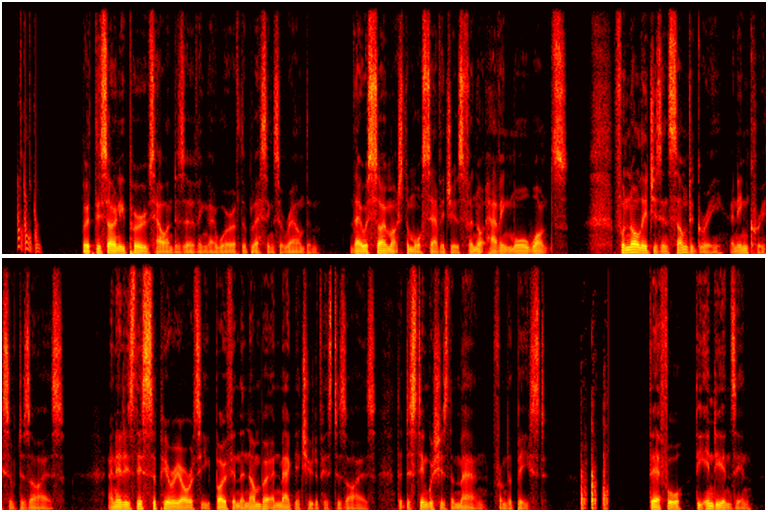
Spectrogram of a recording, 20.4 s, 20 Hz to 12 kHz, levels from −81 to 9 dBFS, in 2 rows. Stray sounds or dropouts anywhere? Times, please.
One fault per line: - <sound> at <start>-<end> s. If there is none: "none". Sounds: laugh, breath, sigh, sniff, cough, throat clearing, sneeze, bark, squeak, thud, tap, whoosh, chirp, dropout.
- chirp at 0.2-0.6 s
- thud at 17.9-18.3 s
